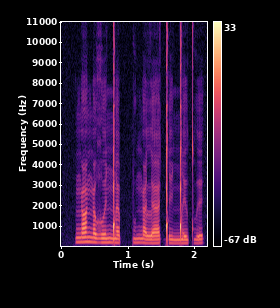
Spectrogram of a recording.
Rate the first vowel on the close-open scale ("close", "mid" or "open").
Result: open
